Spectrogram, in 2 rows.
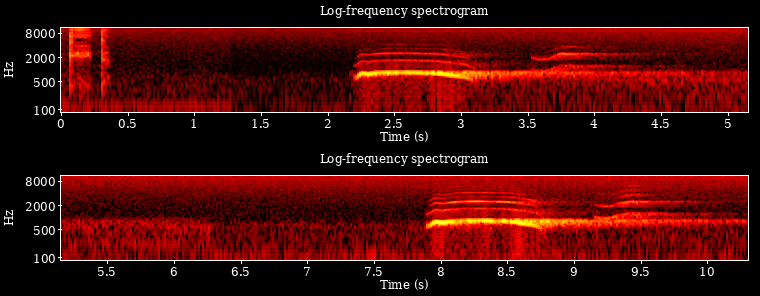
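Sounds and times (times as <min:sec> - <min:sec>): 
tawny owl hooting: 0:02.2 - 0:06.3, 0:07.9 - 0:10.3.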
